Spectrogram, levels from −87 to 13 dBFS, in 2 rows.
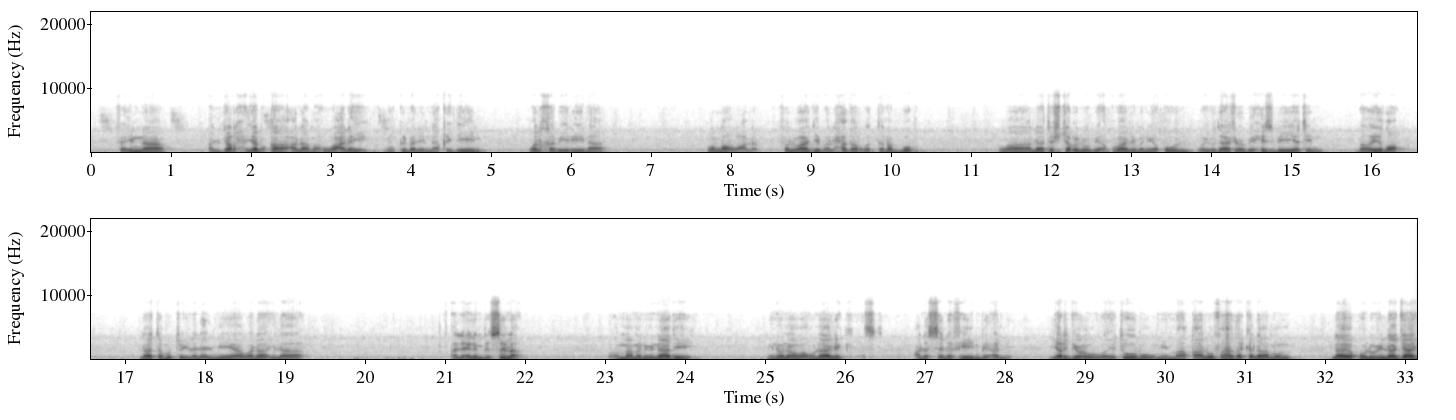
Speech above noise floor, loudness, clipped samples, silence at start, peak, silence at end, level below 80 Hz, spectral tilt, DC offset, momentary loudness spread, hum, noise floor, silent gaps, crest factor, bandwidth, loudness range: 31 dB; -27 LUFS; under 0.1%; 0.35 s; -4 dBFS; 0 s; -66 dBFS; -6.5 dB/octave; under 0.1%; 14 LU; none; -57 dBFS; none; 22 dB; 9.4 kHz; 6 LU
